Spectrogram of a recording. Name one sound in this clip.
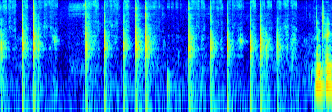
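Chalk taps and scrapes sharply on a blackboard.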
